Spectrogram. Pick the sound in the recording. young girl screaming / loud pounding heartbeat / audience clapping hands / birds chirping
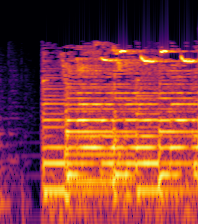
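birds chirping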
